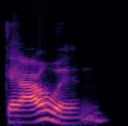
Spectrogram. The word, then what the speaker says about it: Gawain: I think we should go with Gawain. – All right. – In deference to director David Lowery's choice.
